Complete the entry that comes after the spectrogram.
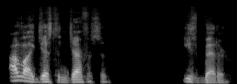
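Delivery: low, unbothered retort; deadpan indifference. Retold or imitated. Daughter brushing off dad's challenge, deadpan. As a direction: answer softly, totally unimpressed.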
